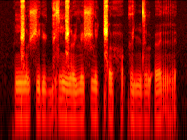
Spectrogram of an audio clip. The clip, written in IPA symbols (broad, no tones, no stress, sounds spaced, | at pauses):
ŋ͡ǁ u ʃ i ɾʲ ɵ ɡʲ ʊ z ŋ͡ǁ ɵ lʲ ɔ ʃ l i ǁ ʊ h ɔ k ə j n d o l ʔ ə r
